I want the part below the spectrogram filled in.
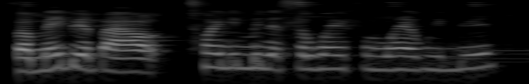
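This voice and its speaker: A woman's voice: on the high side, flat delivery, a little fast, a little mellow, highs cut off, soft background music. A woman, telling a personal story to her vlog viewers in an earnest, direct way and calling them "guys". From Liberia. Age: 50s. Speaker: vlogger.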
